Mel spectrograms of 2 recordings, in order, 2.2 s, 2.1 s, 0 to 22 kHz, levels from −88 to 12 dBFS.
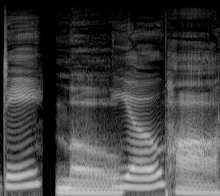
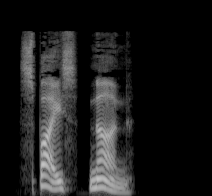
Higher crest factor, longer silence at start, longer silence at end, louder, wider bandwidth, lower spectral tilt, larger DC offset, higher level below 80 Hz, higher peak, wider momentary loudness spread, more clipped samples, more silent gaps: second, 12 dB vs 20 dB; second, 0.05 s vs 0.2 s; second, 0 s vs 0.85 s; first, -16 LUFS vs -20 LUFS; about the same, 11.5 kHz vs 12 kHz; first, -7 dB/octave vs -4 dB/octave; neither; first, -24 dBFS vs -60 dBFS; about the same, -2 dBFS vs -2 dBFS; second, 3 LU vs 11 LU; neither; first, 0.42-0.55 s vs none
